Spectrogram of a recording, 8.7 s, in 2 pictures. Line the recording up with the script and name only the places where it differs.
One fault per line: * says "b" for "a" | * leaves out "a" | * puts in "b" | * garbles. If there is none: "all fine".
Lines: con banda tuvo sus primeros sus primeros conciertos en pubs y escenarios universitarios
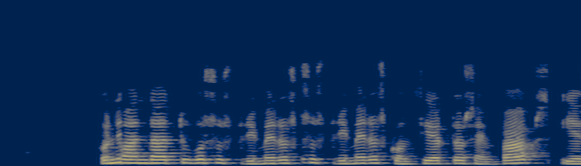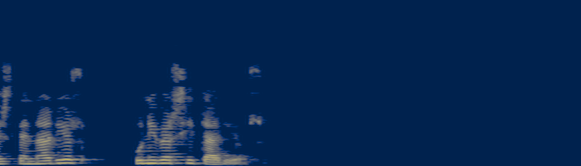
all fine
